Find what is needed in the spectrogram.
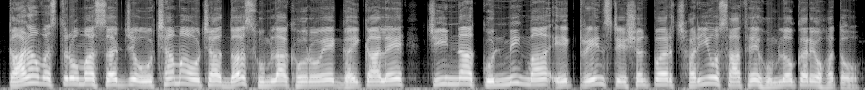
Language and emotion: Gujarati, neutral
